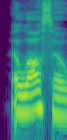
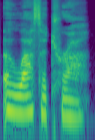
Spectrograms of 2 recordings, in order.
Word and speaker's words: Elassetra: Count Elaso or other. I forget. It's Elassetra, she said like she couldn't bear to hear his name mispronounced.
